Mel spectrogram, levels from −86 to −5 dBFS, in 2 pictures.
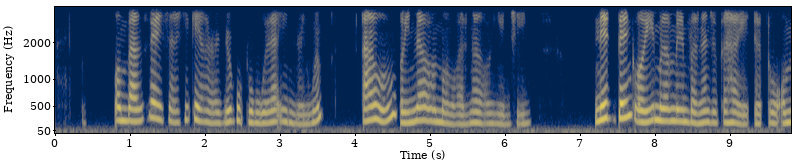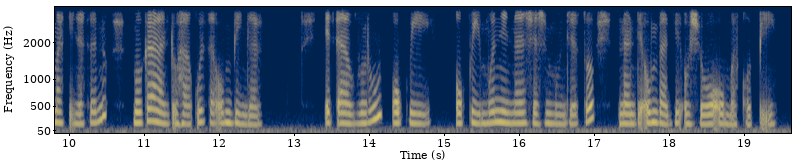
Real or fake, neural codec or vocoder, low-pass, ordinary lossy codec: fake; autoencoder, 22.05 kHz, a latent of 192 numbers a frame, VITS, trained on many speakers; 3.6 kHz; Opus, 32 kbps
